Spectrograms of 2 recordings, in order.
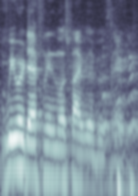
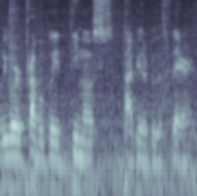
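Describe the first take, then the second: First: It is said with lots of enthusiasm. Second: It is said with little enthusiasm.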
